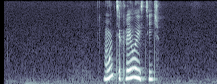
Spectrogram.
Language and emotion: Russian, positive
